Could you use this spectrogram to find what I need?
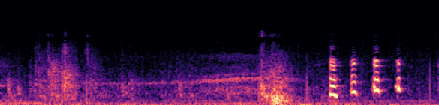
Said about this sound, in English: Granny Foss was still chuckling to herself several moments later when the door opened and Chet Logan entered the cabin.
